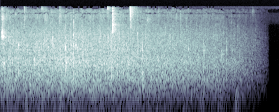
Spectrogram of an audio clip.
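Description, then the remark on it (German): Steady rain pours down, a dense hiss of countless drops pattering on a hard surface, fairly loud throughout, with no voices, before cutting off near the end. “Zu sehen war jedoch nur eine große Blutlache, die langsam vom Regen verwischt wurde.”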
